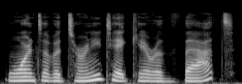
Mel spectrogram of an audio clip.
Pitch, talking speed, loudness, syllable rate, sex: 170 Hz, 150 wpm, -17 LUFS, 4.4 syllables/s, female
